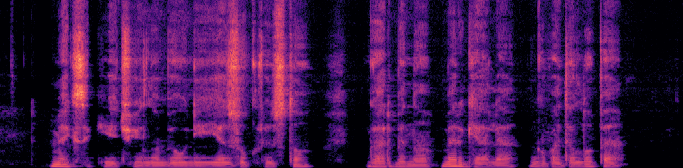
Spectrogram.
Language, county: Lithuanian, Klaipėda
